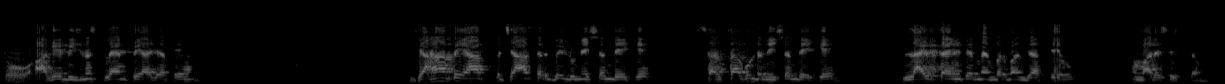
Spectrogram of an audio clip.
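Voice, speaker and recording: A man with a hoarse throat makes a persuasive pitch for a donation scheme. He explains each step slowly and goes back over the key points. His voice has a very bright, sharp edge. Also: fairly even intonation, poor audio. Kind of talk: sales pitch on a call.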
